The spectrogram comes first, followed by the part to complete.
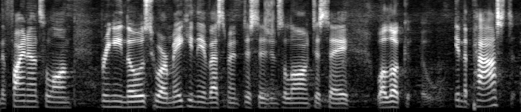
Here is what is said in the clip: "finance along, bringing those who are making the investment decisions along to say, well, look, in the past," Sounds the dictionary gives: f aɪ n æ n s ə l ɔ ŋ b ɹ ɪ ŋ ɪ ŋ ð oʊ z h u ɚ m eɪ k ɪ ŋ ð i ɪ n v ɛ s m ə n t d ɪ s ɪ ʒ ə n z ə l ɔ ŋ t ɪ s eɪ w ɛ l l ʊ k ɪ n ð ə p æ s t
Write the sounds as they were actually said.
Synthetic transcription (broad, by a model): f aɪ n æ n s ə l ɔ ŋ b ɹ ɪ ŋ ɪ ŋ ð oʊ z h u ɚ m eɪ k ɪ ŋ ð i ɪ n v ɛ s m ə n d ɪ s ɪ ʒ ə n z ə l ɔ ŋ t ɪ s eɪ w ɛ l l ʊ k ɪ n ð ə p æ s t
